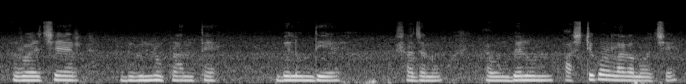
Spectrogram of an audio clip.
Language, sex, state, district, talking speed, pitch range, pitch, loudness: Bengali, male, Tripura, West Tripura, 105 wpm, 180-195 Hz, 185 Hz, -15 LUFS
